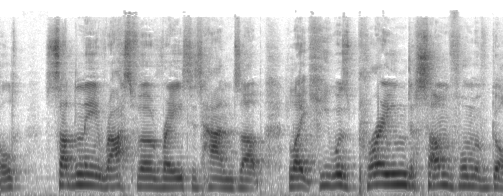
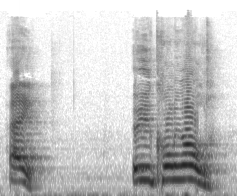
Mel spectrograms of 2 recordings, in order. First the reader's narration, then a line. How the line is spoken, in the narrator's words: Zack barked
